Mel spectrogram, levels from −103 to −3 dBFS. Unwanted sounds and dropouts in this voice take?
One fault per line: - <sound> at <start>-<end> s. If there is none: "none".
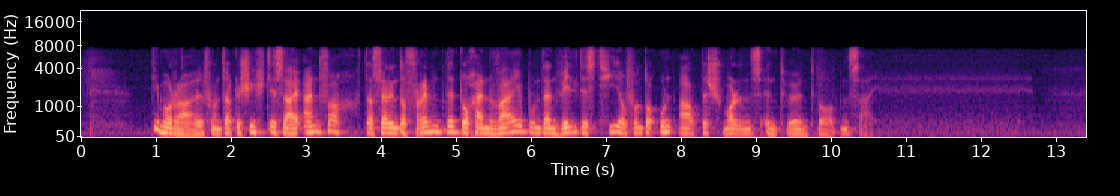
none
